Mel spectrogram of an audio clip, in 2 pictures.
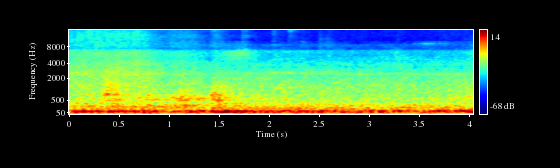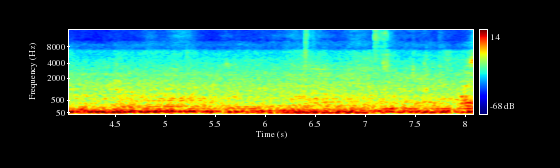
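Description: A steady low rumbling noise with faint, indistinct voices.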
